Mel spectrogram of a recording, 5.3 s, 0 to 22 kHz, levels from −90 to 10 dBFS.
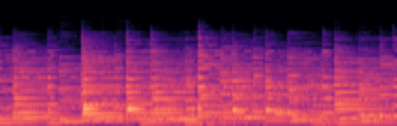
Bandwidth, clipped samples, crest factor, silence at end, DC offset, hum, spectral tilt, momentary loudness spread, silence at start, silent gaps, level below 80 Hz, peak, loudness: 8 kHz; under 0.1%; 16 dB; 0 s; under 0.1%; none; -7 dB/octave; 6 LU; 0 s; none; -60 dBFS; -2 dBFS; -17 LUFS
